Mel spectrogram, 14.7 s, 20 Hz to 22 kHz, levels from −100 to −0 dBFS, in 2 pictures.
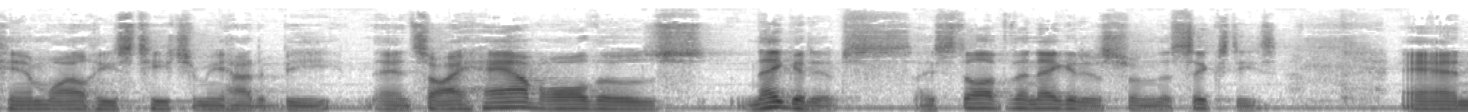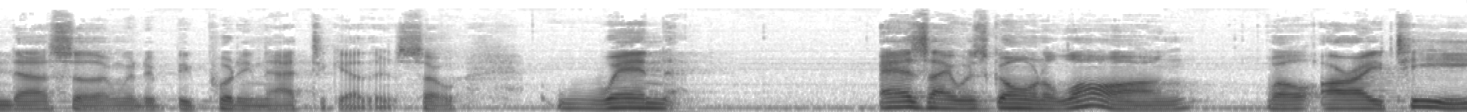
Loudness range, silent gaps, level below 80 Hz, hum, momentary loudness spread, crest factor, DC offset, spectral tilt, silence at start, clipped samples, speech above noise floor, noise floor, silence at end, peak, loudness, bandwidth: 6 LU; none; -68 dBFS; none; 13 LU; 22 dB; under 0.1%; -4.5 dB/octave; 0 s; under 0.1%; 27 dB; -60 dBFS; 0 s; -12 dBFS; -33 LUFS; 15.5 kHz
